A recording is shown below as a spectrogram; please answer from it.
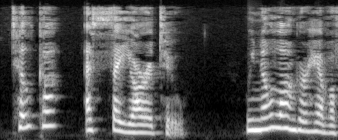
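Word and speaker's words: تلك السيارةُ: It only takes one vowel marker and is pronounced tilka as-sayyaratu.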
